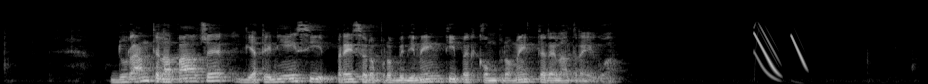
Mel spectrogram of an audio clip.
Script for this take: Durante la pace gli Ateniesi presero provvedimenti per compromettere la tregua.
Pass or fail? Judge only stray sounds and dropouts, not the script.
fail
